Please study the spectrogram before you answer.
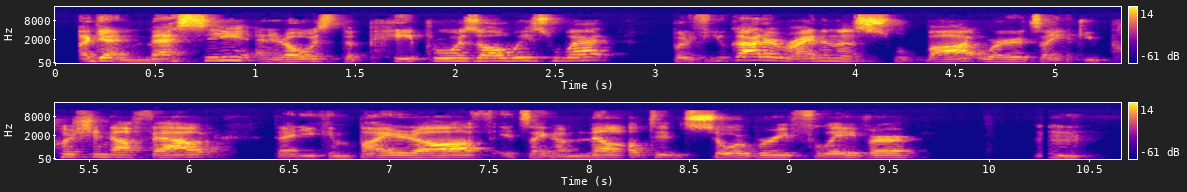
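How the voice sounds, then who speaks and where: A man with a voice a little higher than average co-hosts a casual podcast. He talks in loose slang and tells stories in an animated, chatty way. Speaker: podcast co-host.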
